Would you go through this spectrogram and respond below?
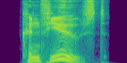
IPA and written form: kənˈfjuːzd (confused)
